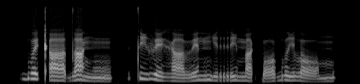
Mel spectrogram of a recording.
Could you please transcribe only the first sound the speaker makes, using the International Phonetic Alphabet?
ɡʷ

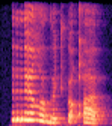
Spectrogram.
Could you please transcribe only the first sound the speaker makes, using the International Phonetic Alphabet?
r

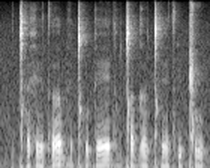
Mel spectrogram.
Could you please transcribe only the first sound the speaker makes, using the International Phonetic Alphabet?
ǀʰ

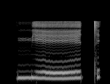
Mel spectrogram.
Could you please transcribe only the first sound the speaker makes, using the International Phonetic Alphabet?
mʲ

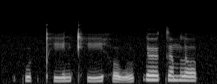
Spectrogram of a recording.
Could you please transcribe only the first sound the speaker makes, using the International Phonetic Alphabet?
kʷ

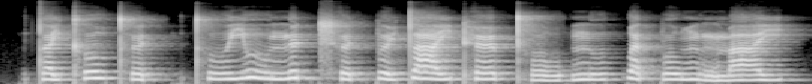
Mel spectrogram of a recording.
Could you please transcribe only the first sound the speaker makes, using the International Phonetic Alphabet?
t̪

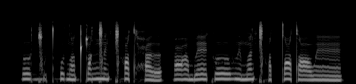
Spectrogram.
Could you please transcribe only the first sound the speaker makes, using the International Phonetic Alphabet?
ɤː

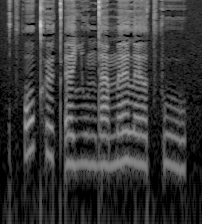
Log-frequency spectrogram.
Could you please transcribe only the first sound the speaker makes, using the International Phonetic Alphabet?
t͡sʼ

